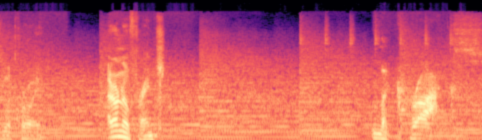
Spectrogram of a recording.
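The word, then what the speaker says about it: LaCroix: Lacrosse. Lacro. I could never pronounce it as a kid. I didn't know it was Lacroy.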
